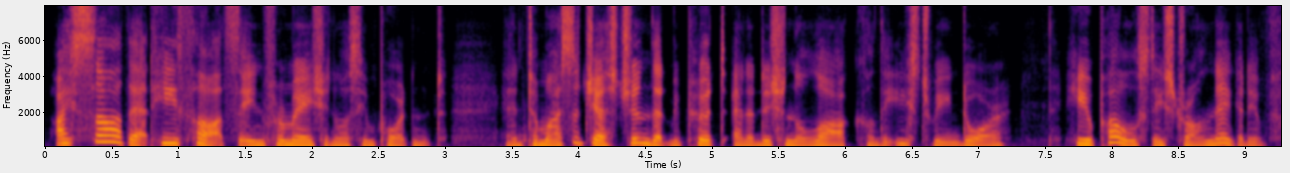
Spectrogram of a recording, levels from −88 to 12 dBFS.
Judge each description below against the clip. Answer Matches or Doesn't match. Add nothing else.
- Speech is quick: Doesn't match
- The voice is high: Matches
